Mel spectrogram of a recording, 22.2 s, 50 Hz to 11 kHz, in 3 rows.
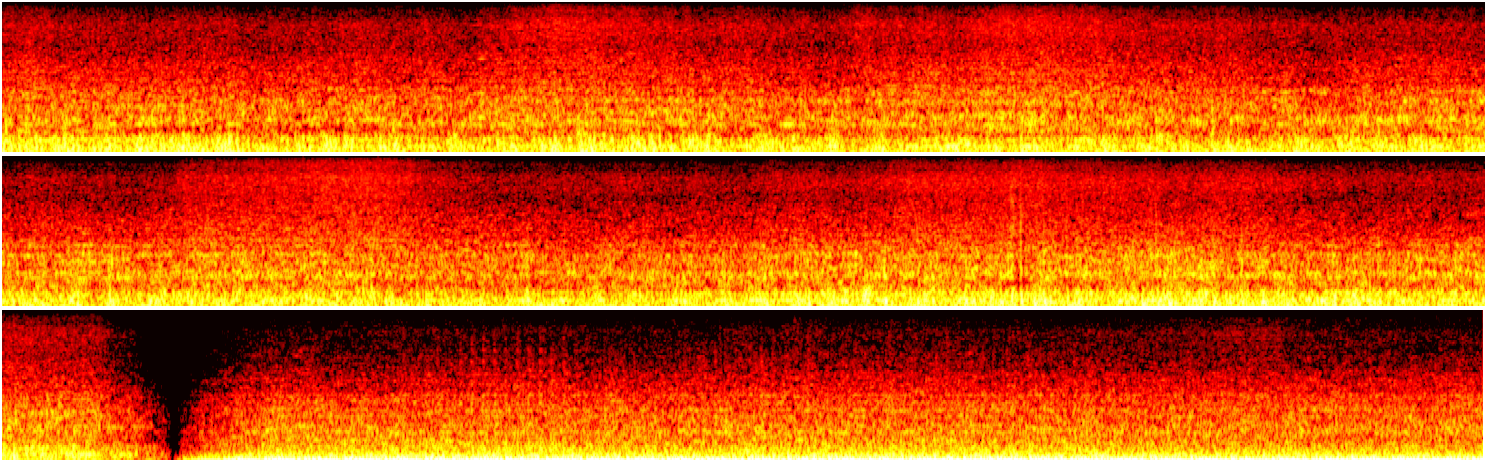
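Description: Ship's diesel engine running steadily aboard a ferry, mixed with wind and sea noise. About 16 seconds in there is an abrupt cut to a much louder, deep steady engine drone.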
